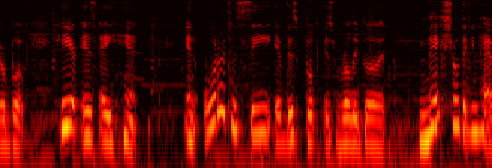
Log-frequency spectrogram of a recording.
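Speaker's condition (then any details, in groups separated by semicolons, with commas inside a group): No condition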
